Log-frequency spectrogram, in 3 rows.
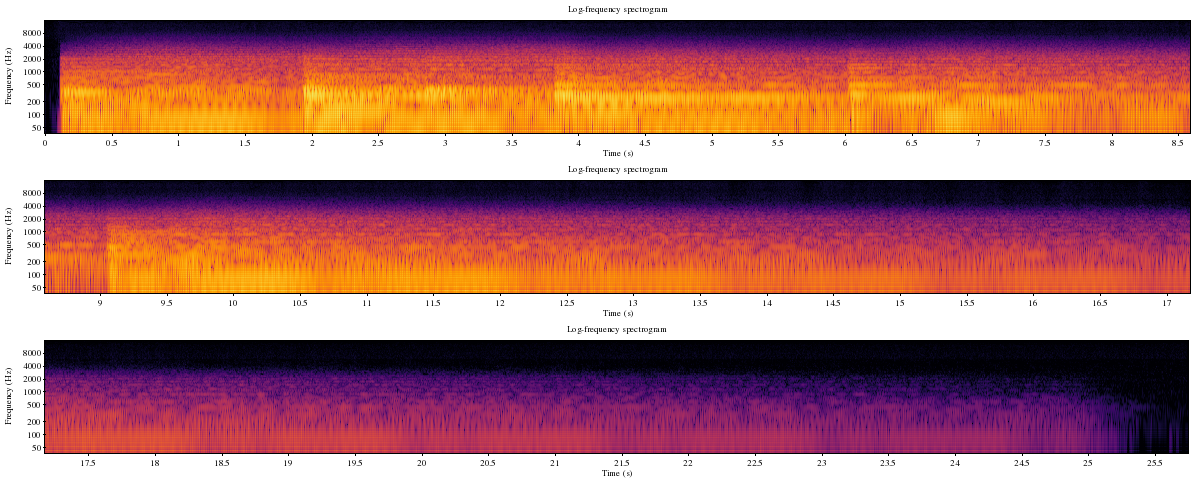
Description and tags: A relaxing/quiet mood sound. Recorded with Focusrite Scarlett 2i2 and Sony Sound Forge 10 using a Kurzweil SP4-7.
ambient, atmosphere, background, anxious, dramatic, ambience, mood, quiet, slow, atmos, relaxing, suspense, tears, drama, background-sound, film, fear, pain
